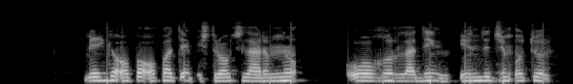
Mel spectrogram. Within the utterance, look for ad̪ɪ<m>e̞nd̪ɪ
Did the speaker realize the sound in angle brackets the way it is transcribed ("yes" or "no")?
no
